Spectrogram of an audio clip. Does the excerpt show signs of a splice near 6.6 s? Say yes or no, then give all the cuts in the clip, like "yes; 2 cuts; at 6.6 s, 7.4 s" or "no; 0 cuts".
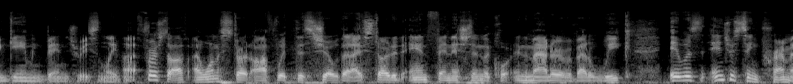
yes; 2 cuts; at 1.2 s, 6.6 s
